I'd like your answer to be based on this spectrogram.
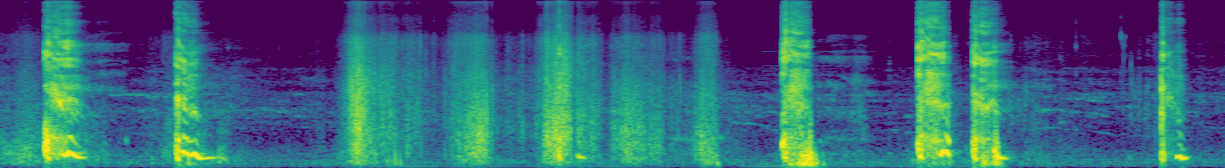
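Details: Adult with repeated cough: about ten bursts of coughing and throat clearing in twelve seconds, some rough and phlegmy.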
